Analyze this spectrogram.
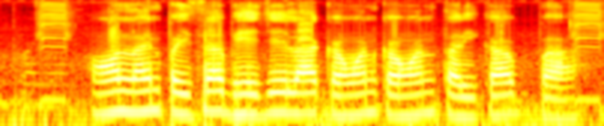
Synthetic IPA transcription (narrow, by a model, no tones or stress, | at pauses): ɔːnlaːɪnpəɪsabʱeːd͡ʒelakəʋənkəʋənt̪əɾikaba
